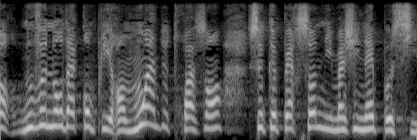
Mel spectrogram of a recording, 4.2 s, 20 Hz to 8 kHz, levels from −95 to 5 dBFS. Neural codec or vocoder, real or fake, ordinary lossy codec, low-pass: none; real; none; 7.2 kHz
